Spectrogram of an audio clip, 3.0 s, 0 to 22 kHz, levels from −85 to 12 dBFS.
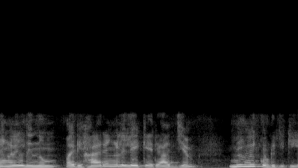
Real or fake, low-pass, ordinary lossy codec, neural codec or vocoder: fake; 7.2 kHz; none; codec, 24 kHz, 6 kbps, HILCodec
